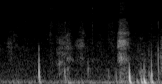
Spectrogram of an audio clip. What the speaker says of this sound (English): Bishop's a very, very nice dog, man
